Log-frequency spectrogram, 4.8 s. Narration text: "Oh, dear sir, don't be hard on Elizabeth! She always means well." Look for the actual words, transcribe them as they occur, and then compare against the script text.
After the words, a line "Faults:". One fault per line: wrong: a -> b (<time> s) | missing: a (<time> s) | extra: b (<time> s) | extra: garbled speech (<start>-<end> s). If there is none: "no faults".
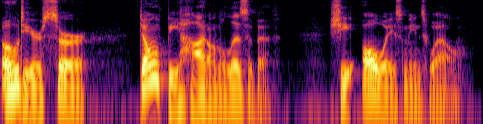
"Oh, dear sir, don't be hot on Elizabeth! She always means well."
Faults:
wrong: hard -> hot (1.8 s)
